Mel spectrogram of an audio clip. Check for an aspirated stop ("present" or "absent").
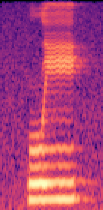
absent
